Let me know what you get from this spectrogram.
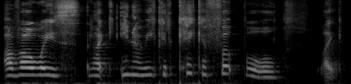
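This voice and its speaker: A woman's voice: high-pitched, normal speed. A woman guest on a podcast, talking casually with many restarts and fillers. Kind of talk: casual conversation.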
